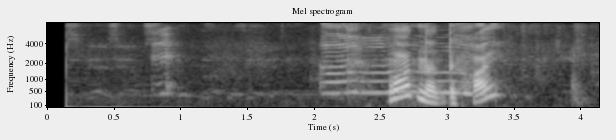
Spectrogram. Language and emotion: Russian, neutral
